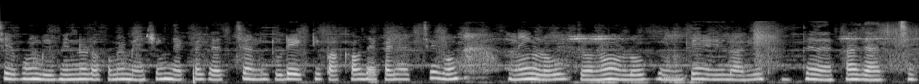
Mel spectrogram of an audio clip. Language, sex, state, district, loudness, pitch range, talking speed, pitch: Bengali, female, West Bengal, Paschim Medinipur, -15 LUFS, 225-245 Hz, 130 wpm, 235 Hz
